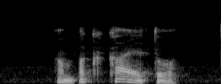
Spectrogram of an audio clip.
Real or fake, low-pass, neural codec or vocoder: real; 7.2 kHz; none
